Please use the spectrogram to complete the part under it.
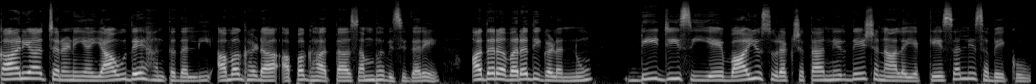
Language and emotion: Kannada, neutral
